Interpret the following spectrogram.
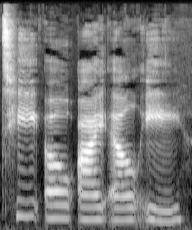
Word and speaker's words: Toile: And it's spelled T-O-I-L-E, but it is pronounced Toile.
